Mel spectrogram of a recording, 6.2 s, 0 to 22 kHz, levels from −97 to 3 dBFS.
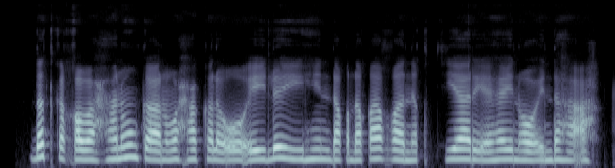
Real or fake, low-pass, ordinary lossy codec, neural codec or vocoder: real; 19.8 kHz; none; none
